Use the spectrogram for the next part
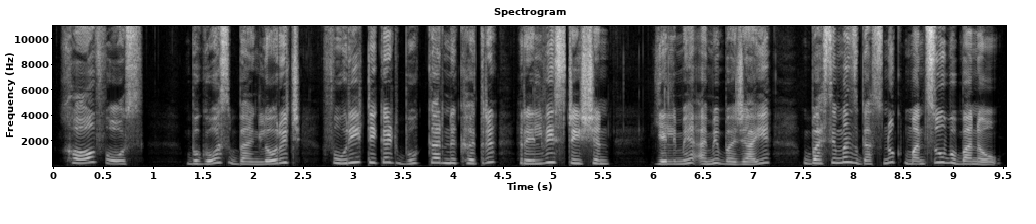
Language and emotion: Kashmiri, fearful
